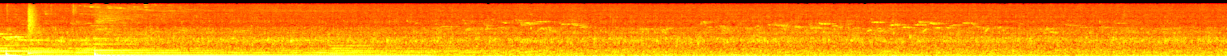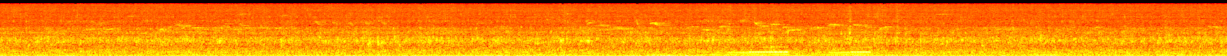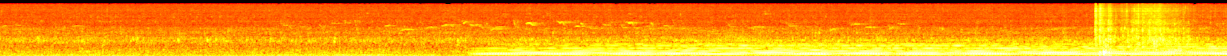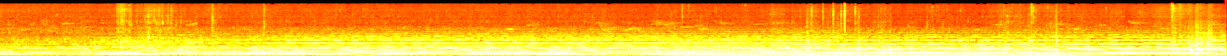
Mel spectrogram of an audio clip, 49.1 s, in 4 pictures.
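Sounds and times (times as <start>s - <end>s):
short low notes: 0.0s - 5.0s, 29.3s - 49.0s
music: 0.0s - 5.2s, 19.6s - 21.0s, 29.3s - 49.0s
birds chirping: 0.0s - 10.8s, 18.2s - 21.8s, 27.4s - 49.0s
steady background hiss: 0.0s - 49.0s.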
